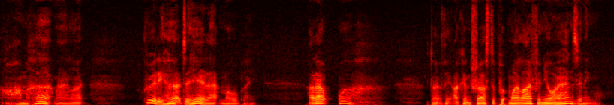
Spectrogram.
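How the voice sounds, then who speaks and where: A man's voice: sits low, expressive, normal speed, a bit bright, slightly rough, no echo, heavily acted. A man voicing an eager young British lance corporal with a cheeky, teasing manner in an audiobook. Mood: mock hurt. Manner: playful, teasing, feigning shock.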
